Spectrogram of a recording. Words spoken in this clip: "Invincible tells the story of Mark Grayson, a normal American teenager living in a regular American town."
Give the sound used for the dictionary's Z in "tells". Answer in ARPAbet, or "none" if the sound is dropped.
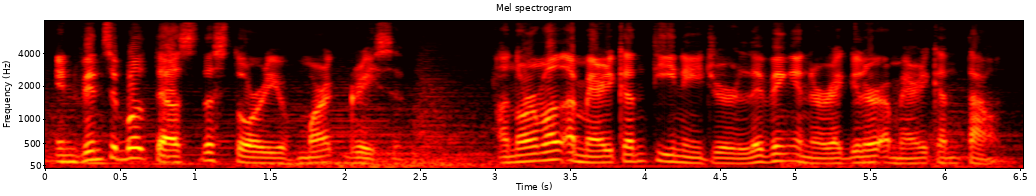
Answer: S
